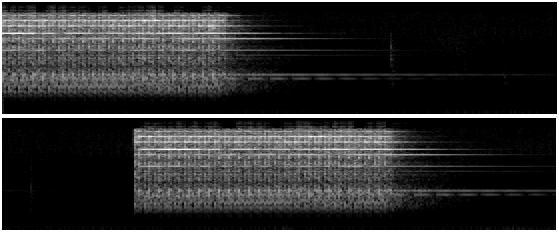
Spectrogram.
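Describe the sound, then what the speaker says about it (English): Old house telephone bell rings in two long, loud bursts separated by a few seconds of quiet, with no voices over it. "The phone is ringing."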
